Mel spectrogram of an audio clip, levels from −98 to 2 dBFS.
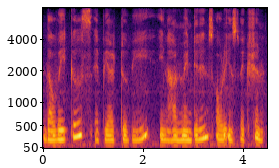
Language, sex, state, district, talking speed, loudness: English, female, Arunachal Pradesh, Lower Dibang Valley, 135 wpm, -16 LUFS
